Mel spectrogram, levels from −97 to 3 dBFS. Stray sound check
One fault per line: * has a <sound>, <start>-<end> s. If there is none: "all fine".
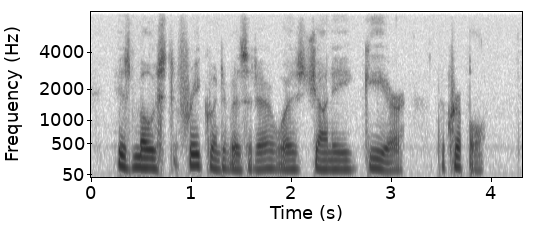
all fine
